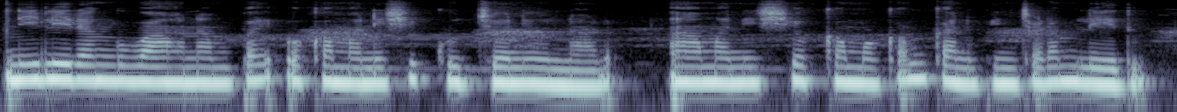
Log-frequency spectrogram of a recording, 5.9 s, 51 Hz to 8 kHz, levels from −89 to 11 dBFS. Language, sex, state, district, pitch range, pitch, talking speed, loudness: Telugu, female, Telangana, Hyderabad, 190-210 Hz, 195 Hz, 120 wpm, -13 LUFS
